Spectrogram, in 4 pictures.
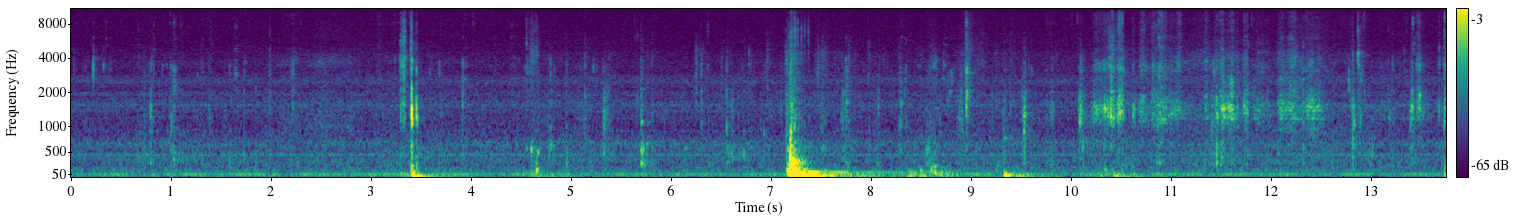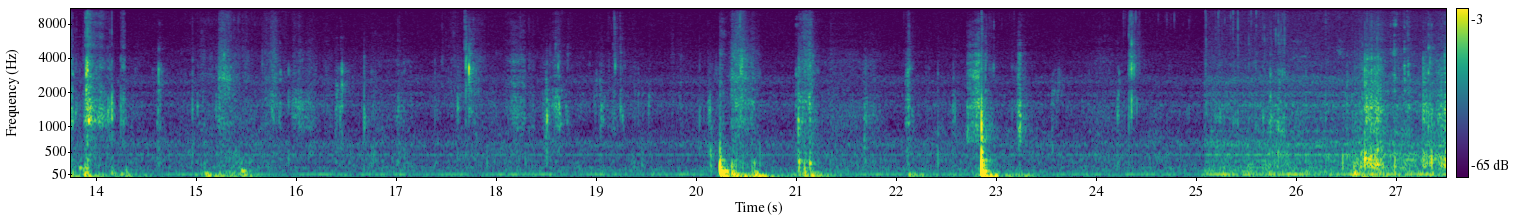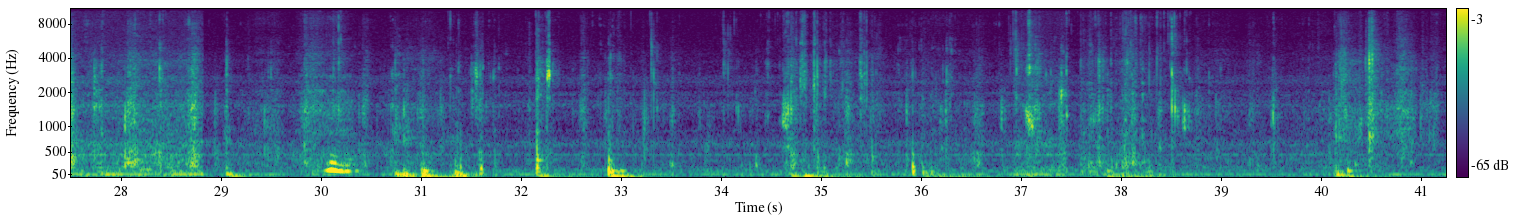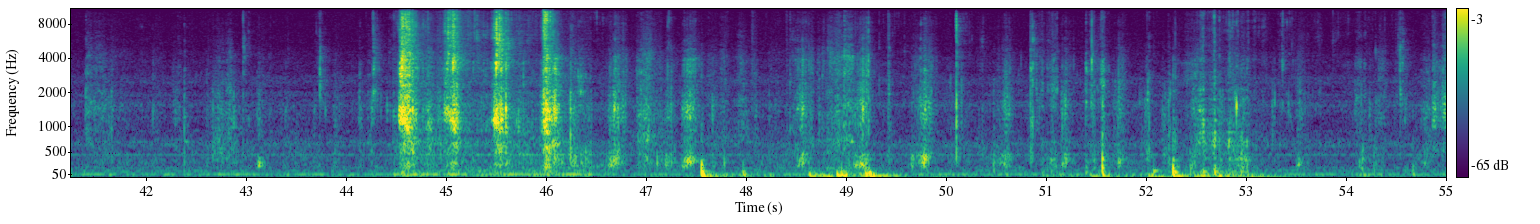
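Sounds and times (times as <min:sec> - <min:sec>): faint steady hum: 0:00.0 - 0:55.0
loud thump: 0:07.2 - 0:07.7
person crunching fried food: 0:24.2 - 0:28.9, 0:31.5 - 0:39.6, 0:42.8 - 0:55.0.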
